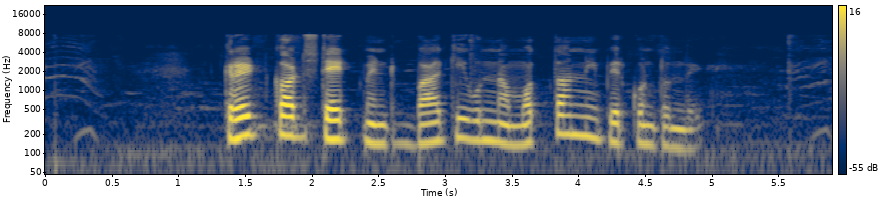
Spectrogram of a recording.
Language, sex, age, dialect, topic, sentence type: Telugu, male, 25-30, Central/Coastal, banking, statement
